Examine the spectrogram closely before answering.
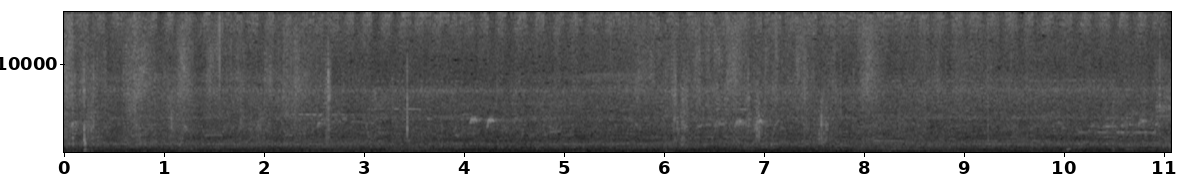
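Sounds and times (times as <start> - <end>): insects buzzing and chirping: 0.0 - 11.0.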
